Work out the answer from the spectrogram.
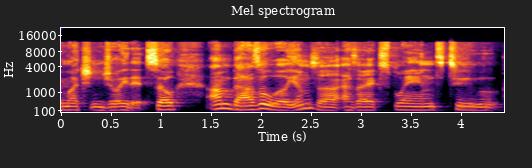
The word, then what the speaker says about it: Basil: So I'm Basil Williams. As I explained to special to us, Ed, last night, it's pronounced like razzle dazzle.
